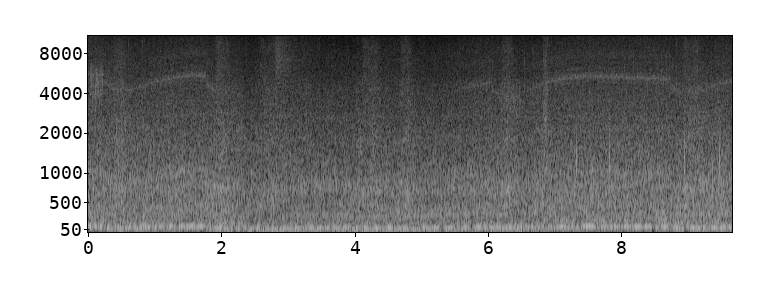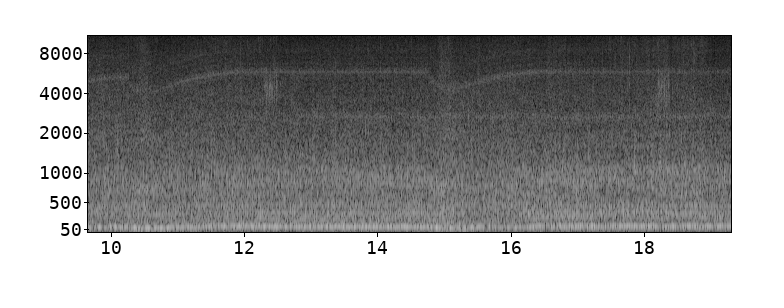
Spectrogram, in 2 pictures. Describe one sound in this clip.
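A truck's engine whines and rises in pitch as it strains forward.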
